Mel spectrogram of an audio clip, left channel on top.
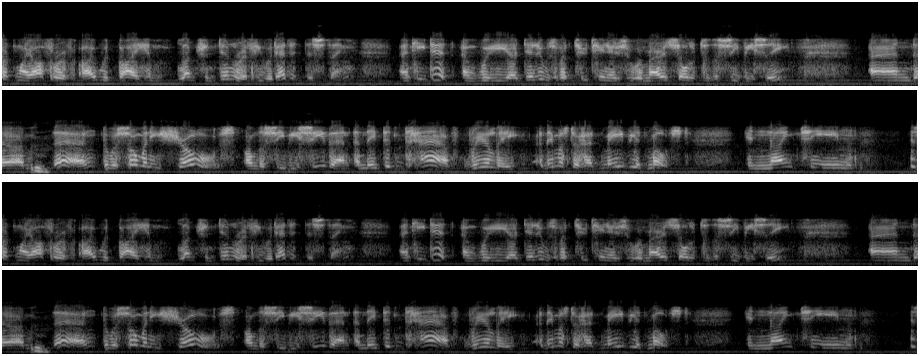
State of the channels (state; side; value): quieter; right; 6.9 dB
